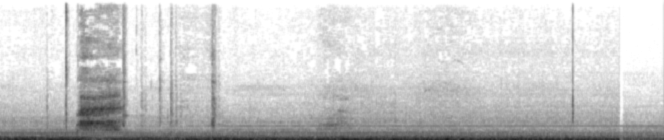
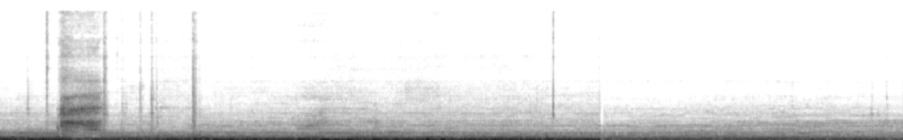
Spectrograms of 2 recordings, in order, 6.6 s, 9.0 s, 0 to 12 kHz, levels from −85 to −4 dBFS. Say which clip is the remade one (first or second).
second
